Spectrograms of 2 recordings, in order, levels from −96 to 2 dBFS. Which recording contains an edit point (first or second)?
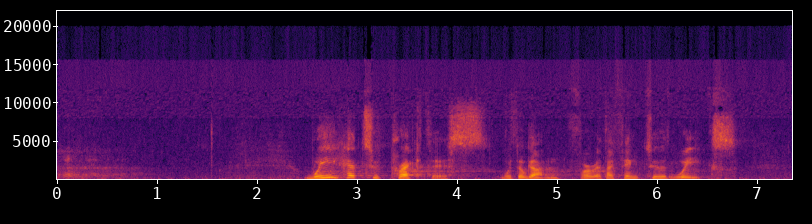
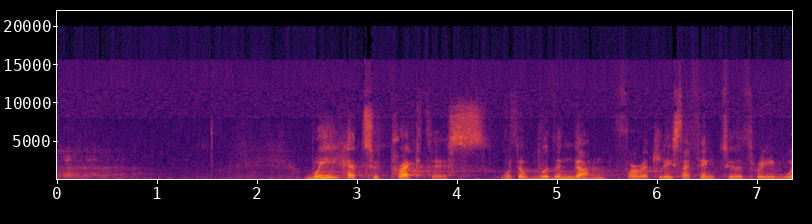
first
